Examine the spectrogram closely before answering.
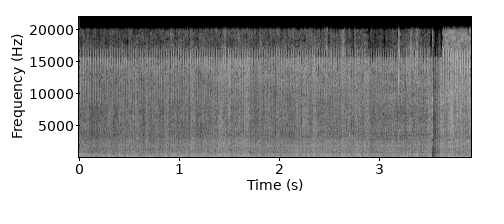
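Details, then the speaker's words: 1998 Polaris XCR 600 three-cylinder two-stroke snowmobile, run hard in snow: a low, flat drone under held throttle around 3,000 rpm that won't climb or clear out. The engine is bogging, with no engine light on. "it's definitely boggy this thing should be flying no engine light or anything coming on"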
